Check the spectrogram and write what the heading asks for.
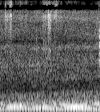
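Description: A steady low engine drone at an even pitch, running without change.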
